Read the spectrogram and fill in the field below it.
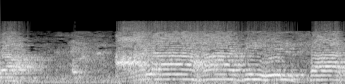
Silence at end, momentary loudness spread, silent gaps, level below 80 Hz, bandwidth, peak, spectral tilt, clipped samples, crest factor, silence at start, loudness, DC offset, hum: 0 s; 10 LU; none; -26 dBFS; 8 kHz; 0 dBFS; -5.5 dB/octave; 10%; 4 dB; 0 s; -4 LUFS; under 0.1%; none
